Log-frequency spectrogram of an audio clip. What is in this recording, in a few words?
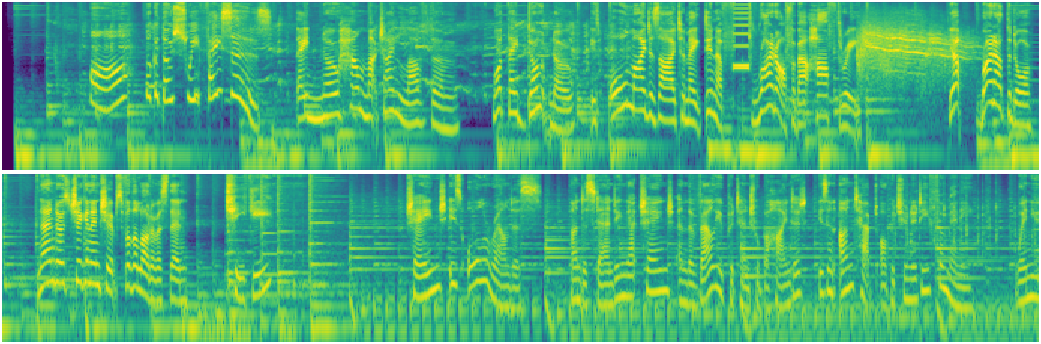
Commercial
